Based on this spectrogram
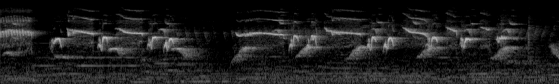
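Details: Energetic singing from a white-rumped shama, mixing in imitations of kapas tembak, cililin, lovebird and canary for training other shamas: rapid series of clear downslurred whistles and chattering notes, in two bursts split by a short silence.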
